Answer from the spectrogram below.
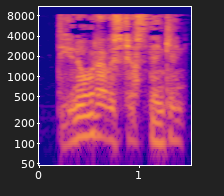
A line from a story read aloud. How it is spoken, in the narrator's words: he said, his voice barely more than a whisper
